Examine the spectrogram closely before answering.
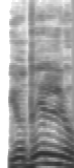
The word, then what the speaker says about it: يضل: Yudillu. What she is saying? يضل. Look, what the heck? This is يضل. what the heck? Yudillu.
